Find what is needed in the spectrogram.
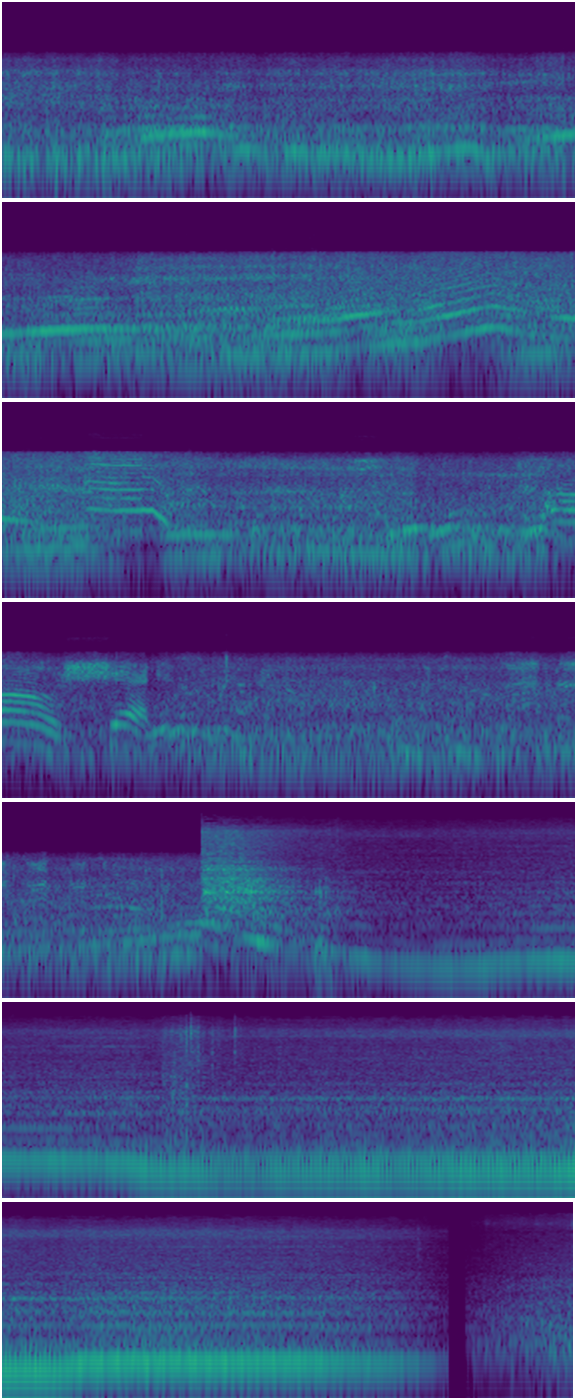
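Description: Car engines revving, their pitch sweeping sharply up and down several times. From about two-thirds of the way in, a lower, steadier engine note that steps up and down in pitch takes over.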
